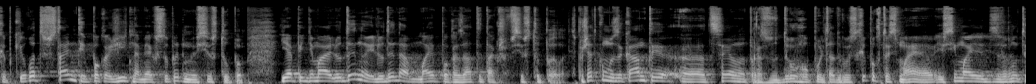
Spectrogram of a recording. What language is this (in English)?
Ukrainian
